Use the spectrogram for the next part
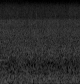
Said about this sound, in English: It's a bit rainy, isn't it?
